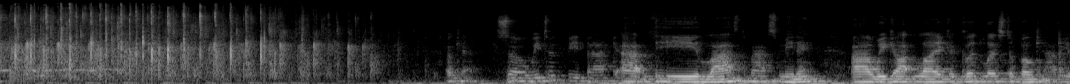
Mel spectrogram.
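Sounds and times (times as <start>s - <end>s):
audience applause: 0.0s - 4.0s
speech: 4.5s - 10.6s.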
